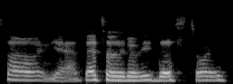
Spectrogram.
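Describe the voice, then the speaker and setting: A woman in her forties with a Venezuelan accent, a guest artist talking over a video call in a thoughtful, halting way, often restarting her sentences. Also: mid-range voice, little pitch movement, vocal fry, mellow, no room sound. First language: Spanish. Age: 40s.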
